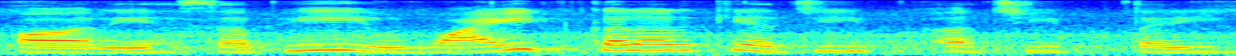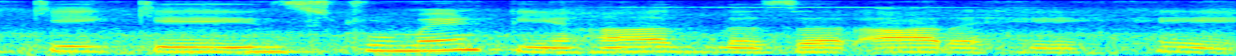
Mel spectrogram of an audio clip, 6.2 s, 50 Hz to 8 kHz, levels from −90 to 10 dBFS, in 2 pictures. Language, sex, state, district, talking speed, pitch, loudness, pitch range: Hindi, female, Madhya Pradesh, Dhar, 155 wpm, 210 Hz, -19 LUFS, 200-235 Hz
